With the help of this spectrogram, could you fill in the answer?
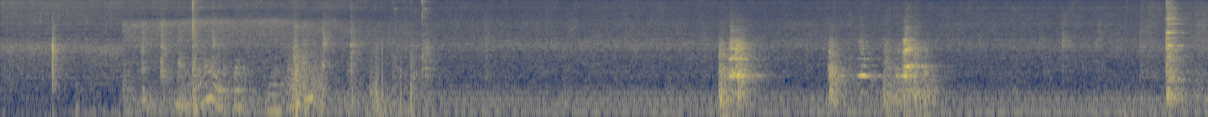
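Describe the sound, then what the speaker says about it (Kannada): Onions frying in a pan alongside prawns, a low steady sizzle underneath with a few bursts of stirring and scraping clatter spread across the stretch, fairly quiet and with no one talking. "ಈರುಳ್ಳಿ ಹಾಕಿ ಎರಡನ್ನೂ ಫ್ರೈ ಮಾಡ್ಕೊಳ್ಳೋಣ"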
